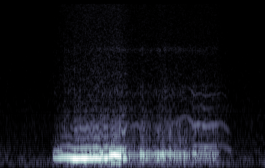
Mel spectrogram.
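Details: Sleeping pet cat snoring: one drawn-out, tonal, wheezy breath of nearly two seconds, steady then sliding slightly, set against quiet indoor stillness.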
